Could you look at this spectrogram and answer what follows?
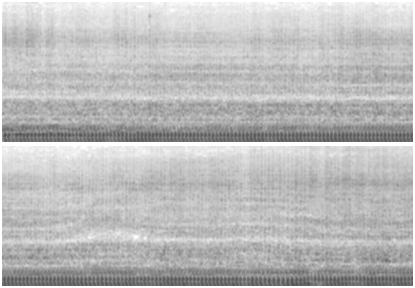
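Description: Small petrol engine of a portable abrasive rail-cutting saw running steadily at speed, its disc grinding through a steel rail with a continuous high hiss.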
